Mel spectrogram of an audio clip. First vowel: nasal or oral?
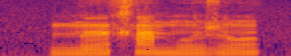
nasal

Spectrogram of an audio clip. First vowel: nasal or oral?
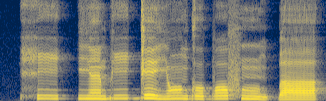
oral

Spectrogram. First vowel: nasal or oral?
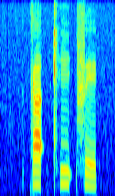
oral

